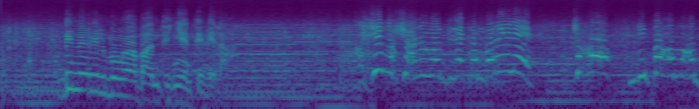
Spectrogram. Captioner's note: people speaking in Tagalog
